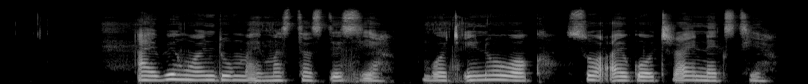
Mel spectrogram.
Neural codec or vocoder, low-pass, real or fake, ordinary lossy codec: none; 14.4 kHz; real; Opus, 64 kbps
